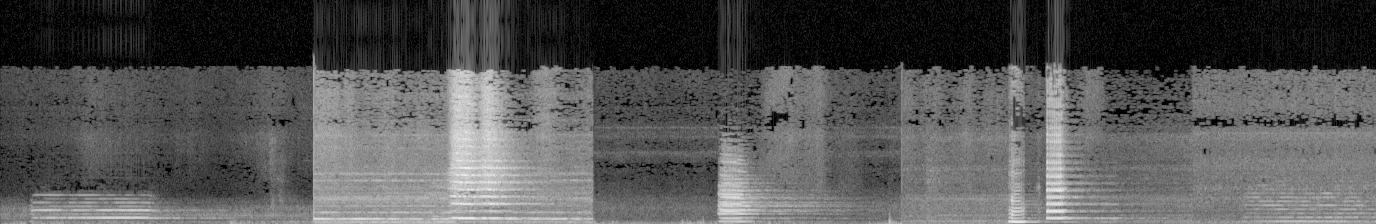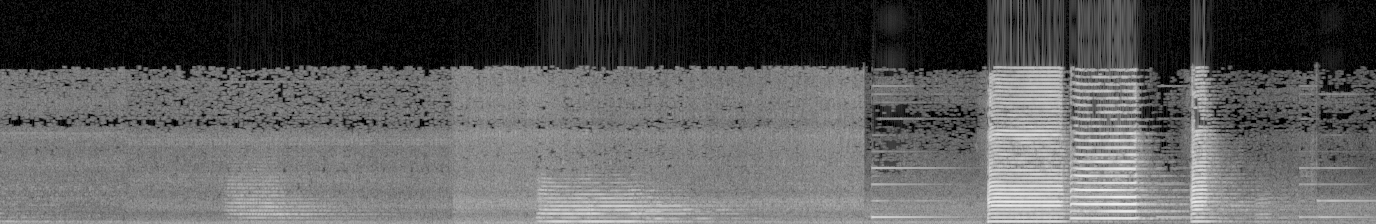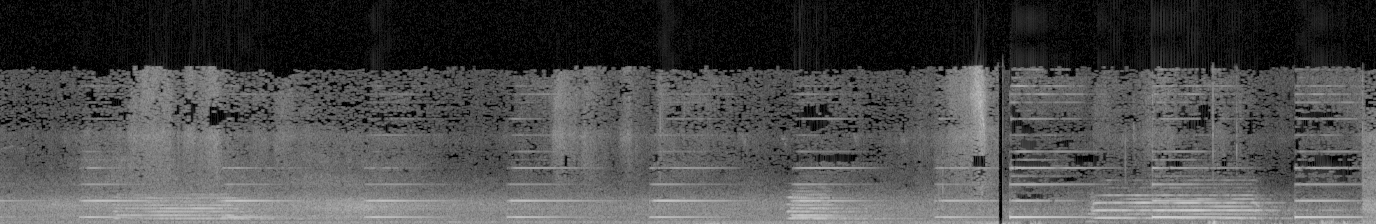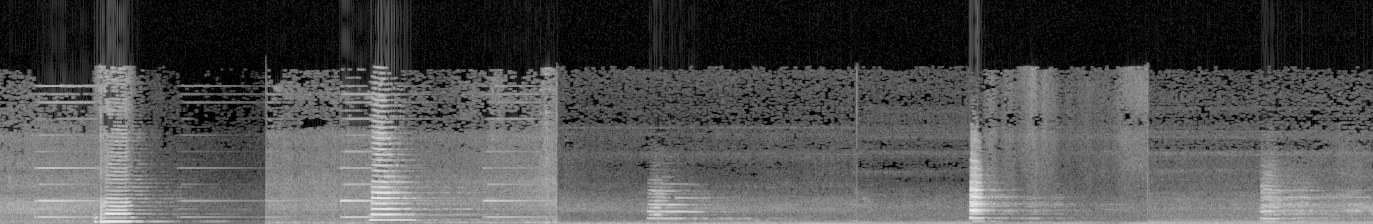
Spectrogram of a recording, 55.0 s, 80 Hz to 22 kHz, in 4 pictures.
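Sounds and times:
electric train horn blasts: 0.3s - 2.2s, 3.2s - 6.0s, 7.2s - 8.6s, 10.1s - 11.4s, 12.4s - 14.4s, 16.0s - 17.5s, 19.1s - 21.2s, 23.6s - 26.8s, 28.5s - 30.4s, 35.3s - 37.0s, 38.4s - 40.5s, 42.2s - 43.2s, 44.0s - 46.8s, 47.7s - 48.9s, 51.0s - 52.2s, 53.8s - 55.0s
level crossing warning beeps: 22.4s - 23.6s, 26.7s - 29.0s, 29.8s - 30.5s, 31.1s - 35.0s, 35.7s - 39.8s, 40.5s - 46.9s.

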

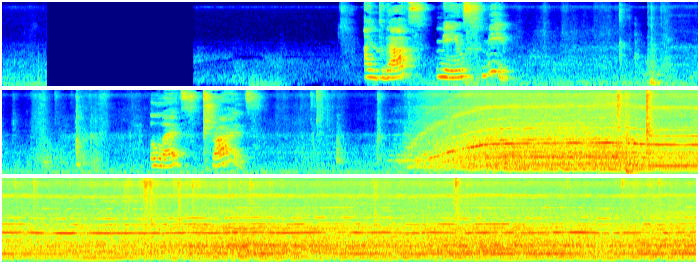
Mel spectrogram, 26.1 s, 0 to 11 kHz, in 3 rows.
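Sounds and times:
vacuum cleaner motor whine: 13.5s - 26.0s.

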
